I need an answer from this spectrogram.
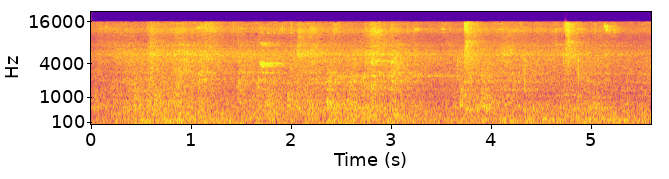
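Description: Train running along a station platform: a loud, steady rumble that swells suddenly at the start, with scattered clacks from the wheels on the rails.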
